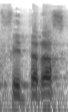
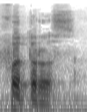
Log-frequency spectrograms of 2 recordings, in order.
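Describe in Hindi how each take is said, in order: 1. दोनों स्वर 'u' की आवाज़ नहीं हैं। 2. दोनों अक्षरों में 'u' स्वर की आवाज़ है। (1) "बहुत से लोग इसको फितरस कहते" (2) "फे के ऊपर भी पेश है और रे के ऊपर भी पेश है"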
